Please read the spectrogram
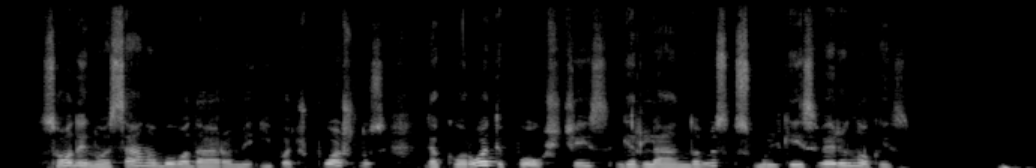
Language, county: Lithuanian, Kaunas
